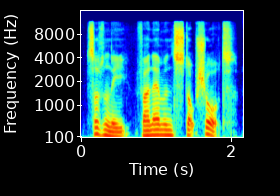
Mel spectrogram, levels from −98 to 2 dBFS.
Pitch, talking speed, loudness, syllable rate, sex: 145 Hz, 140 wpm, -15 LUFS, 4.8 syllables/s, male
